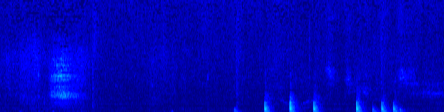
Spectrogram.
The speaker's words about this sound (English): That's such a fucking weird knock. Why'd I do that?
